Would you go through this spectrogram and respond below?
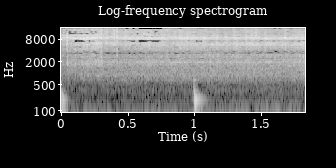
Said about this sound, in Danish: Skal lige prøve at se det, hvor han steger bøffer. Øh, det kommer her. Lille, lille, fin stegepande. Her kan man høre. Og her stak han bøffer.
